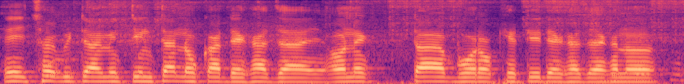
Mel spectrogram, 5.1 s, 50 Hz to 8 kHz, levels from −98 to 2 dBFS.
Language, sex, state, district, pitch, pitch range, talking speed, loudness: Bengali, male, Tripura, West Tripura, 150 Hz, 145-160 Hz, 150 wpm, -15 LUFS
